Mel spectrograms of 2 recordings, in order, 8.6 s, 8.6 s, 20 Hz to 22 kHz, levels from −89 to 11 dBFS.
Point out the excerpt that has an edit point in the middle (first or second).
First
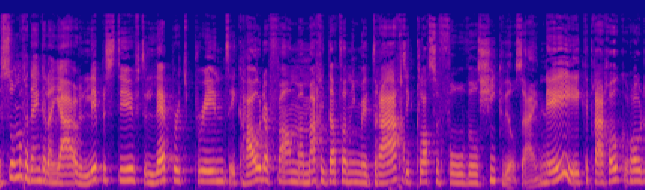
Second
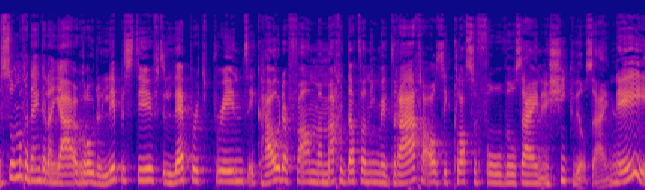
first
